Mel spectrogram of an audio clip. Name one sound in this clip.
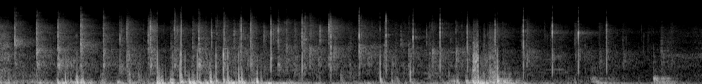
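Hands clap in applause.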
